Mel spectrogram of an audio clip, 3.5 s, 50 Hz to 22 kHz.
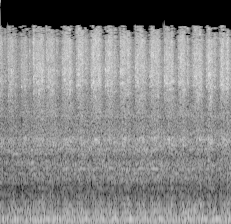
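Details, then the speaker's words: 1969 Impala small-block Chevy, Holley carburetor just adjusted: deep V8 idle with choppy rolling lope about four beats a second from the cam; running fine. "Just want to get out of here, man. Cam, you can hear that cam"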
